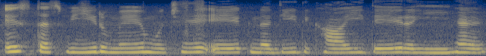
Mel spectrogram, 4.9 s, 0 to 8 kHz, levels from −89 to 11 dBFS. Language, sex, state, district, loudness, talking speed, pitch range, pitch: Hindi, female, Madhya Pradesh, Katni, -17 LUFS, 125 wpm, 210-235 Hz, 220 Hz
